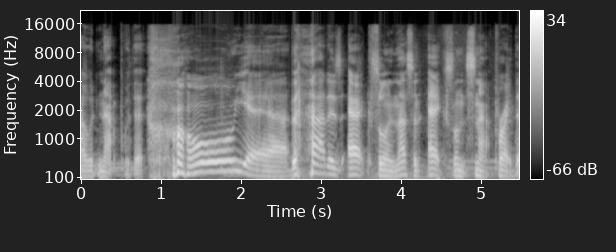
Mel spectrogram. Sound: laughing

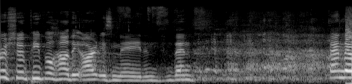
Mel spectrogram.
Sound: audience laughter

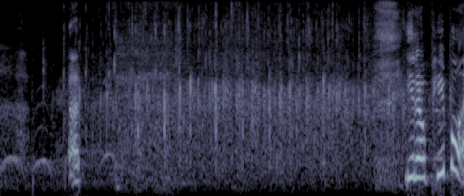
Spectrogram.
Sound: applause

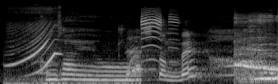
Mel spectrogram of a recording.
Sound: swish swish

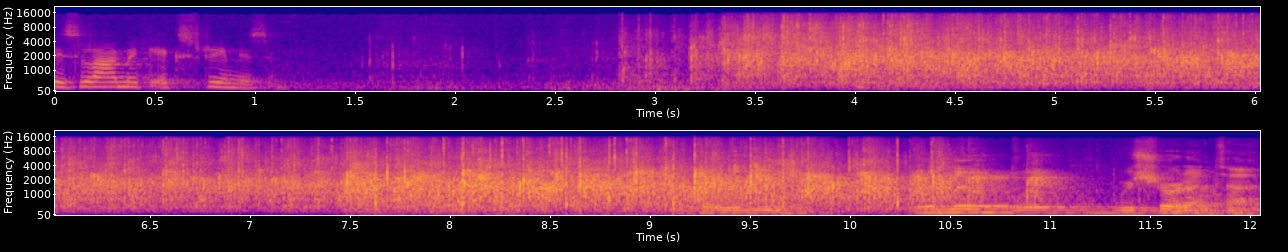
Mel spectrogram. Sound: applause

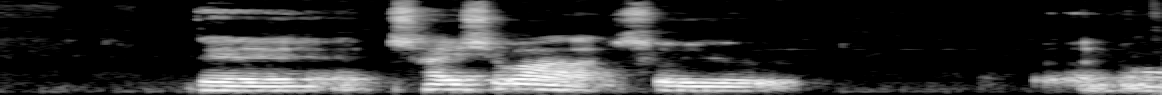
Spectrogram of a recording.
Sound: speaks in Japanese

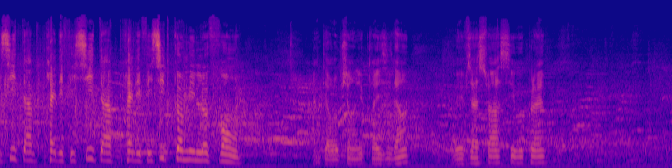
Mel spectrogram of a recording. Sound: applause

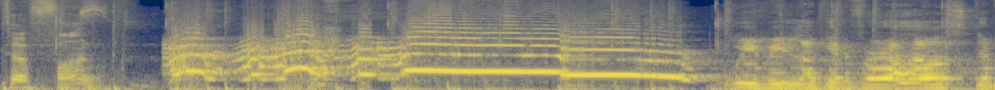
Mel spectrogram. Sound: man rooster crowing

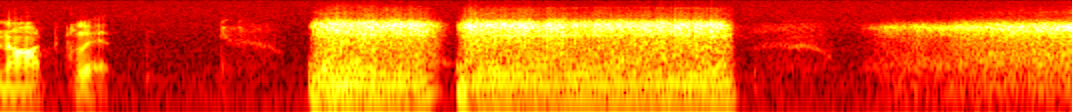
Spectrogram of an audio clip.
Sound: imitates horn

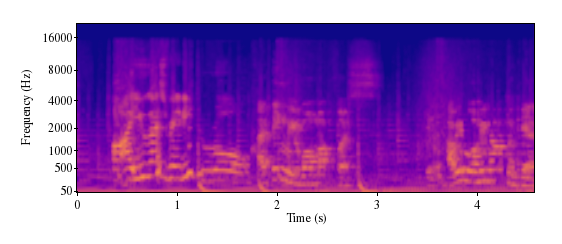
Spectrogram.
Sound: none

